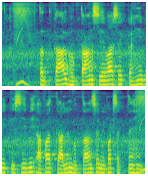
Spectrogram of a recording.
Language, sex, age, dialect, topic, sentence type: Hindi, male, 25-30, Awadhi Bundeli, banking, statement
